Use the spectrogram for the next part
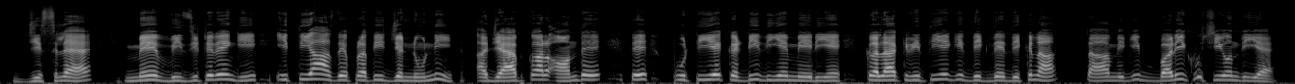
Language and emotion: Dogri, happy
